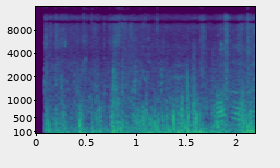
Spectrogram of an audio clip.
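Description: Wind buffeting the microphone: a heavy, gusty low rumble with rapid irregular flutter.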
